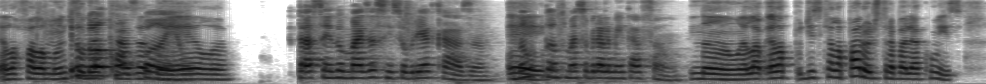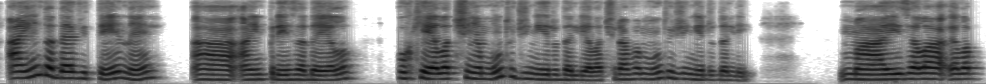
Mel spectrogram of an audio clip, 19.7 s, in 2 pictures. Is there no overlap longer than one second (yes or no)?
no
